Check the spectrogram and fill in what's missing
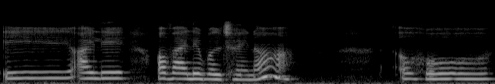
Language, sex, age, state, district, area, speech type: Nepali, female, 18-30, West Bengal, Jalpaiguri, rural, spontaneous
